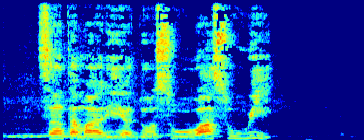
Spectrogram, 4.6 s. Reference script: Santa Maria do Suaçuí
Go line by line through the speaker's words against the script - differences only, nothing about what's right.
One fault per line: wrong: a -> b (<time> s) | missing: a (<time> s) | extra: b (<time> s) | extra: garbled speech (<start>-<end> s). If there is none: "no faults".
no faults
